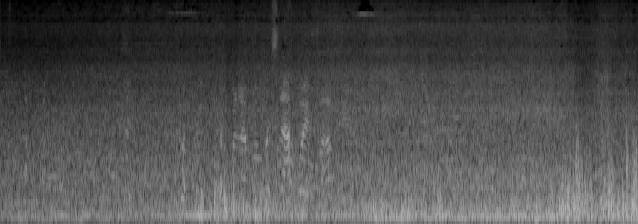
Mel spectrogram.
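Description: Wind rushing over the microphone on the open top deck of a moving double-decker tour bus, over the steady low drone of the bus and street traffic, growing louder about two seconds in.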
